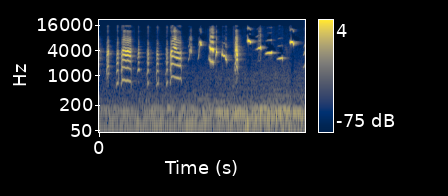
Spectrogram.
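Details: Long-tailed shrike, used as a lure to get silent captive shrikes singing, gives a fast, varied jumble of harsh buzzy notes, rich chattering bursts and high thin whistles, over a faint low hum.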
